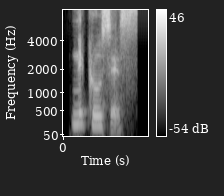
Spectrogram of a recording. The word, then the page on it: necrosis: Indian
